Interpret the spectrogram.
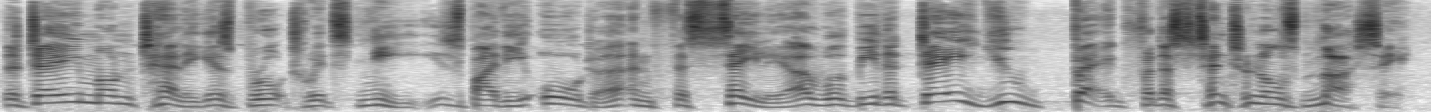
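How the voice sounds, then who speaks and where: A very slow, deliberate male voice for a video game villain, a sanctimonious acolyte. He is pompous and formal, with menace in every measured phrase. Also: mid-range voice, animated. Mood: ominous threat. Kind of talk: scripted video game voice acting.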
